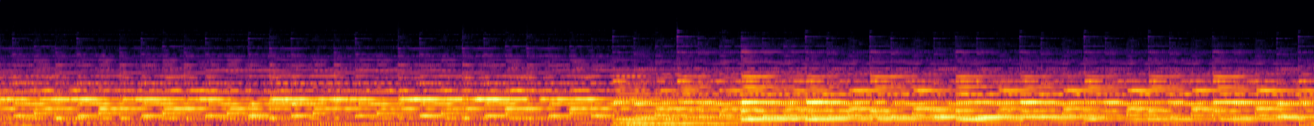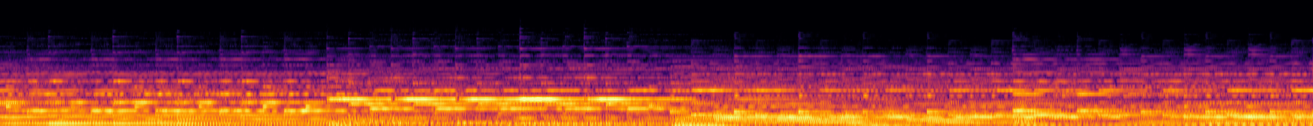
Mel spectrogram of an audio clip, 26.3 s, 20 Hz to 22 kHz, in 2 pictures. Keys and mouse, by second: 0.0 e, 0.2 z, 1.5 e, 1.7 s, 2.9 right click, 3.1-5.4 typing, 5.9 right click, 6.1 ctrl+z, 6.6 e, 6.9 z, 8.4 e, 8.6 s, 9.8 e, 10.1 z, 10.3 right click, 10.8 shift+middle click, 11.4 ctrl+z, 12.0 e, 12.1 z, 13.0 s, 13.7 ctrl+z, 13.9 ctrl+z, 14.6 e, 14.6 z, 16.3 e, 16.3 z, 17.4 ctrl+z, 17.8 e, 18.3 s, 19.6 middle click, 20.3 KP_7, 21.3 s, 23.6 KP_1, 24.3 shift+middle click, 24.8 e, 24.9 z.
